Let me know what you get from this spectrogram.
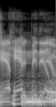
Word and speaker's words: Campanile: And his brother, and they kept pronouncing his name Campanile. So it's Campanile.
